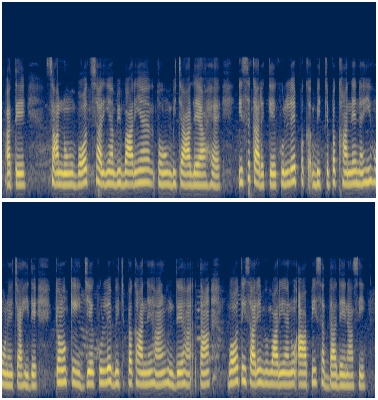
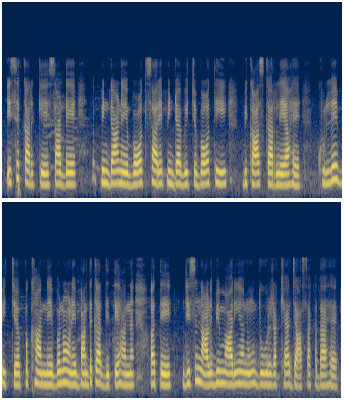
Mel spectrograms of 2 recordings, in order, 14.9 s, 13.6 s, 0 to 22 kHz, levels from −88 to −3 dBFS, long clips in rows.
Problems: background sounds at intervals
